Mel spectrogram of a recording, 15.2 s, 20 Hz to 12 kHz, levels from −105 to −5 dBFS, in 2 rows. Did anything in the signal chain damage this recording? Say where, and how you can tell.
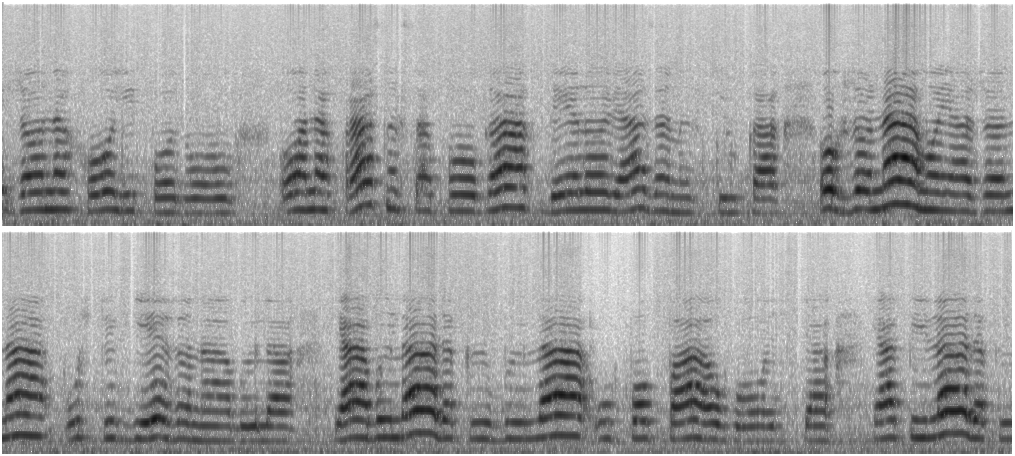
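Yes. The resampler restarted on every 20 ms block (48 kHz to 24 kHz), so each block edge carries an error, heard throughout as a 50 Hz buzz.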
